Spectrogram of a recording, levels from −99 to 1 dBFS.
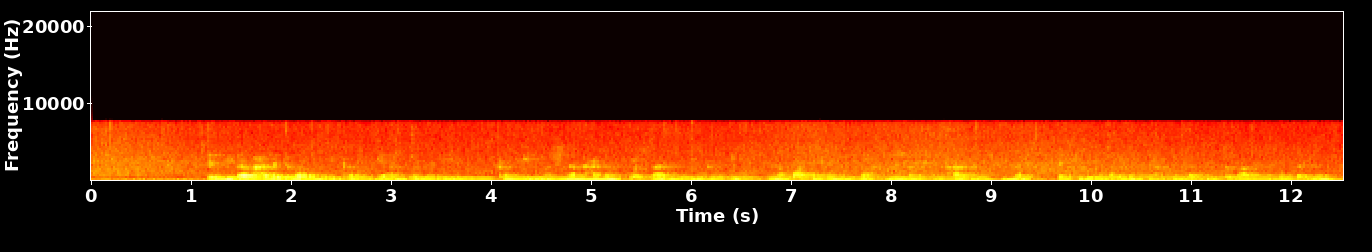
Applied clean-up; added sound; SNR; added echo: none; Rain; 7 dB; reverberation time 0.8 s.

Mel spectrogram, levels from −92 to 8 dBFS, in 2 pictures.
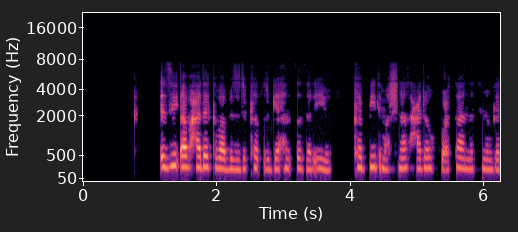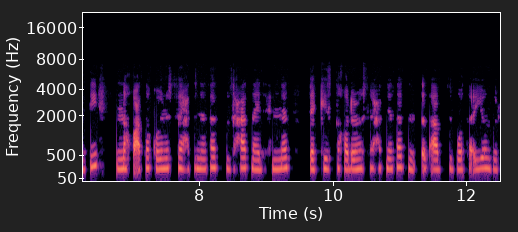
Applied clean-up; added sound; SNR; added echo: none; none; none; none.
